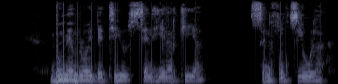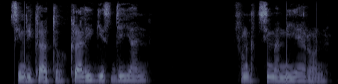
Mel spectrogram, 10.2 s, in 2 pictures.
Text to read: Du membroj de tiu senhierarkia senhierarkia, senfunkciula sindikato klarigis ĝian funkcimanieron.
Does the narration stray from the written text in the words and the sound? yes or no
yes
